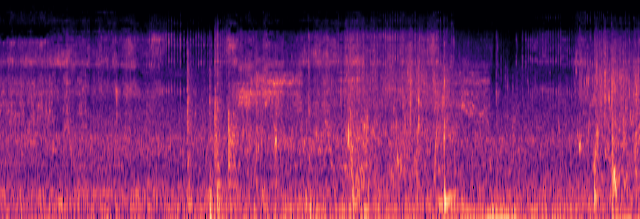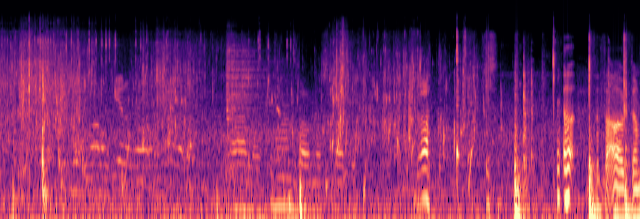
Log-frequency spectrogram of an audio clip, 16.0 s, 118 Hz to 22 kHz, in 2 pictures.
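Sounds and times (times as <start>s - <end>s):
water splashing and sloshing: 0.0s - 14.6s.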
